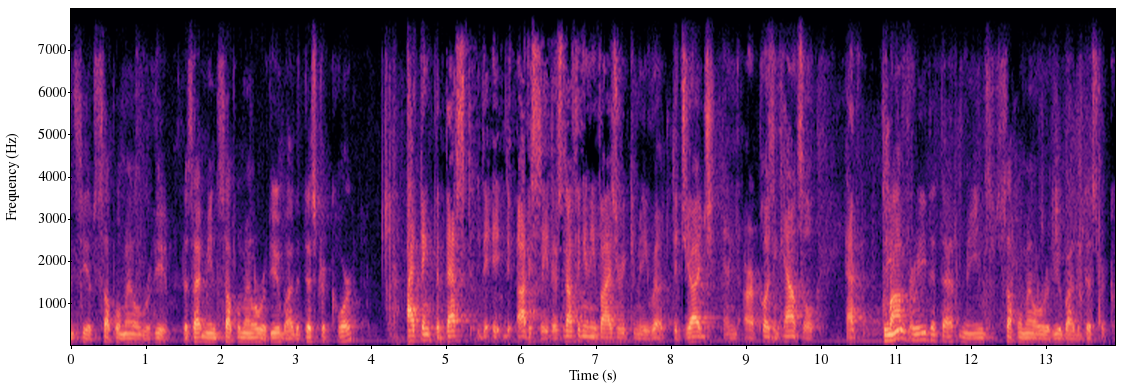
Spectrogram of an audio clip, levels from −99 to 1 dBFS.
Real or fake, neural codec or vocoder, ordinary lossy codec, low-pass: real; none; Opus, 32 kbps; 7.2 kHz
